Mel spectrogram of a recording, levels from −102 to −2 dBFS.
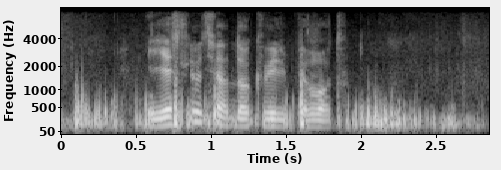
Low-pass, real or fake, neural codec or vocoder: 7.2 kHz; real; none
